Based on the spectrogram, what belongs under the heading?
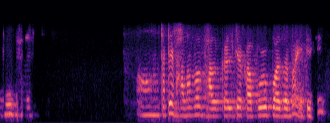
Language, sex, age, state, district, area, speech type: Assamese, female, 18-30, Assam, Tinsukia, rural, conversation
